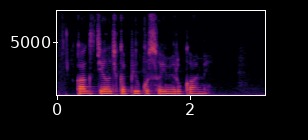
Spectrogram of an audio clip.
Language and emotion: Russian, neutral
